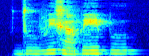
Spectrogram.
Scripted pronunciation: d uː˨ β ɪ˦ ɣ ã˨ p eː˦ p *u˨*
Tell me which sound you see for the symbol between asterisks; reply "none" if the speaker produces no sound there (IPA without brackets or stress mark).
u˦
